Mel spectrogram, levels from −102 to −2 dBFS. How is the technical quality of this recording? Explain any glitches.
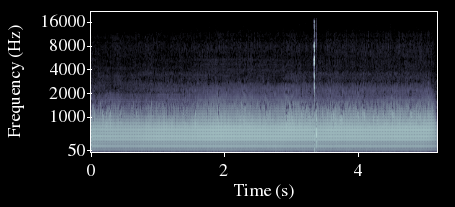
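The music carries one audible glitch, a corrupt frame decoded, at 3.32 to 3.38 s. It sounds like a sudden loud blip of misplaced noise, peaking around -5 dBFS. A couple of damaged compressed frames were decoded anyway, so misread codes and gains scattered energy into the wrong frequencies for about 60 ms.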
